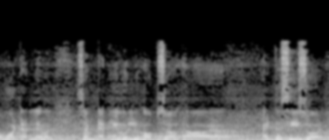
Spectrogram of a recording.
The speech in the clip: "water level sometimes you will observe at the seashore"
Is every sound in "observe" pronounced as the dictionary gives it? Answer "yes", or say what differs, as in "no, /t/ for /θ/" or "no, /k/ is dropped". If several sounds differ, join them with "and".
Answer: yes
